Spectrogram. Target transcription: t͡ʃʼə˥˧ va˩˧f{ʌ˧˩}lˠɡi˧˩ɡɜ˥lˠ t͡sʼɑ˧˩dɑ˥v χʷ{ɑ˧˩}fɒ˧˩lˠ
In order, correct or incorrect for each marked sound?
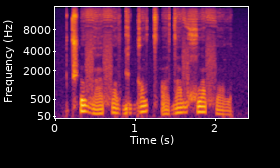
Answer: incorrect, incorrect

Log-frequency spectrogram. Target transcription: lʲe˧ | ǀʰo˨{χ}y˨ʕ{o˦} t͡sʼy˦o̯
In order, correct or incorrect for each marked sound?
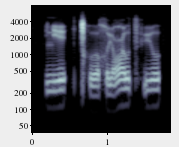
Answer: correct, correct

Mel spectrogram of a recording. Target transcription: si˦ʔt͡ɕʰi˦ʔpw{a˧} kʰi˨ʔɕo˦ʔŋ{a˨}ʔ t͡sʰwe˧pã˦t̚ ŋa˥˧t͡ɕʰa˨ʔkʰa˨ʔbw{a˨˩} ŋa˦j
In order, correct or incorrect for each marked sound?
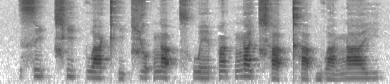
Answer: correct, incorrect, correct

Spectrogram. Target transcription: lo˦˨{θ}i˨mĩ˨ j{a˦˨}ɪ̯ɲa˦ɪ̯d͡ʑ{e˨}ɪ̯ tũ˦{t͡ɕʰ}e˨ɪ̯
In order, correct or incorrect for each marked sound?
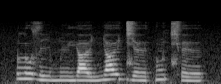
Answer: incorrect, incorrect, correct, correct

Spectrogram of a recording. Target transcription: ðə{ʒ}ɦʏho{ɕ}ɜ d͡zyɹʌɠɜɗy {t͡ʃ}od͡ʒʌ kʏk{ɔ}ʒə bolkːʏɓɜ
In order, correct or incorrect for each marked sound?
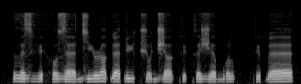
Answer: incorrect, incorrect, correct, incorrect

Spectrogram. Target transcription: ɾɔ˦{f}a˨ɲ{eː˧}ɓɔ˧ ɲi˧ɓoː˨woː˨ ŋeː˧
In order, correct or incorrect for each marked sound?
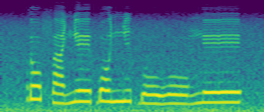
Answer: correct, correct

